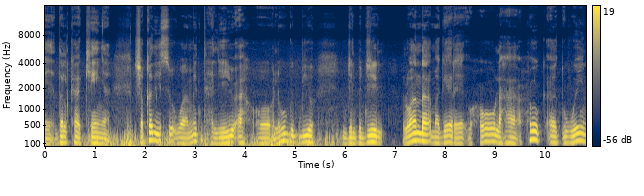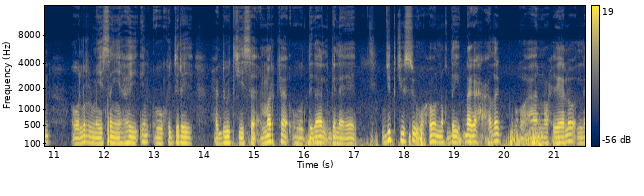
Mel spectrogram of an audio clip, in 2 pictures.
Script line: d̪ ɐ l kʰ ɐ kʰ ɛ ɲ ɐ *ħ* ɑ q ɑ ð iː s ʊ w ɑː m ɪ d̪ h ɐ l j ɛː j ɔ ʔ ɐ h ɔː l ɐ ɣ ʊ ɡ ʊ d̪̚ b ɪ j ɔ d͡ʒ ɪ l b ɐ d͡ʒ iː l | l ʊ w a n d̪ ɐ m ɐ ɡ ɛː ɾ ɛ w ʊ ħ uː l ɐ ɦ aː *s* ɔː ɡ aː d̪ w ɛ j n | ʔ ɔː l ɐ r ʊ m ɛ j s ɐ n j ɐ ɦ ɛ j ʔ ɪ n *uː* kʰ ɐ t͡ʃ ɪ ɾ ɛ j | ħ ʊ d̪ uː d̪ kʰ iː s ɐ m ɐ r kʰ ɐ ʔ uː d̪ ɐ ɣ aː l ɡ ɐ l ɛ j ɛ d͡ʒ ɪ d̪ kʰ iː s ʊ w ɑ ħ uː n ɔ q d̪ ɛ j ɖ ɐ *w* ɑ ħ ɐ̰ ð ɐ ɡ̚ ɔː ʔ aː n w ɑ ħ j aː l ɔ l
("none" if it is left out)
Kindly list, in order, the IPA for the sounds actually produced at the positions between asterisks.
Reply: ʃ, ħ, uː, ɣ

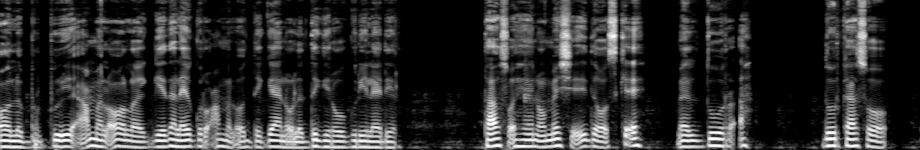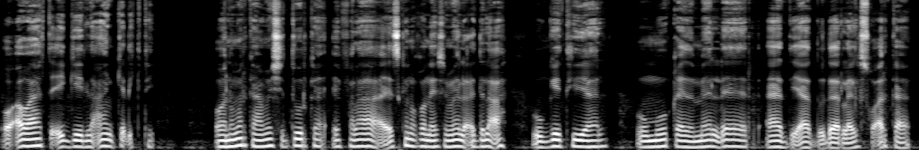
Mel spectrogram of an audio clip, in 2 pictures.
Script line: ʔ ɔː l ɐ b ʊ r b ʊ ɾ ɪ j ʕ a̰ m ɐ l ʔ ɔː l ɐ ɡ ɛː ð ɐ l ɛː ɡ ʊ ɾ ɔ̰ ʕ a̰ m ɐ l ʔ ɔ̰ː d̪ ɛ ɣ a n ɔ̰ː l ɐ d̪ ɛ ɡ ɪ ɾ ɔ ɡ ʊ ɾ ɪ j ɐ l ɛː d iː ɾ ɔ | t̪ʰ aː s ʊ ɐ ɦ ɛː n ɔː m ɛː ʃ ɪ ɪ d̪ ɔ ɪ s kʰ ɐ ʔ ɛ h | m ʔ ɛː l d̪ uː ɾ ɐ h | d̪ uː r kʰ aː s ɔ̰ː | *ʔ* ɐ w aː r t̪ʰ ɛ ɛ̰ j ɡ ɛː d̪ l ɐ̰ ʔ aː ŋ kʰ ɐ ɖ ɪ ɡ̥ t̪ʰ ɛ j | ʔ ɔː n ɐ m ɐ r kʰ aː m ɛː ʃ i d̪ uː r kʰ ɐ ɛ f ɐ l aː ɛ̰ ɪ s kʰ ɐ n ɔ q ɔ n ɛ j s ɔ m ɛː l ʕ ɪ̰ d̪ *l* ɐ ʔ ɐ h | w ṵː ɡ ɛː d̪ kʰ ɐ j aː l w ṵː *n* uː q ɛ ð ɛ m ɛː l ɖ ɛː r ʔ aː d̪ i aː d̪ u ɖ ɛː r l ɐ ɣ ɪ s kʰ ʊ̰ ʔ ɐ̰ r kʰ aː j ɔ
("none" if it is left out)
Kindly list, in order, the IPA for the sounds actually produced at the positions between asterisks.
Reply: ʔ, l, m

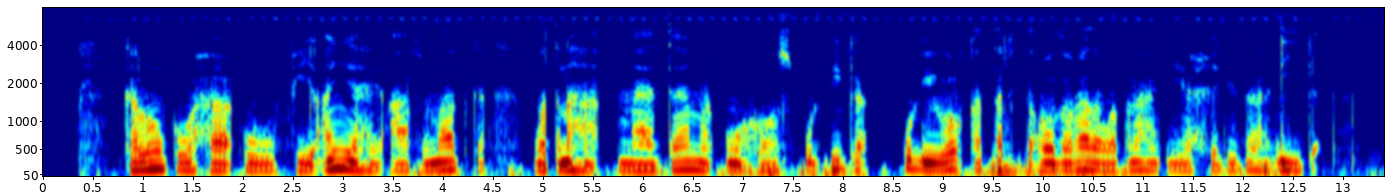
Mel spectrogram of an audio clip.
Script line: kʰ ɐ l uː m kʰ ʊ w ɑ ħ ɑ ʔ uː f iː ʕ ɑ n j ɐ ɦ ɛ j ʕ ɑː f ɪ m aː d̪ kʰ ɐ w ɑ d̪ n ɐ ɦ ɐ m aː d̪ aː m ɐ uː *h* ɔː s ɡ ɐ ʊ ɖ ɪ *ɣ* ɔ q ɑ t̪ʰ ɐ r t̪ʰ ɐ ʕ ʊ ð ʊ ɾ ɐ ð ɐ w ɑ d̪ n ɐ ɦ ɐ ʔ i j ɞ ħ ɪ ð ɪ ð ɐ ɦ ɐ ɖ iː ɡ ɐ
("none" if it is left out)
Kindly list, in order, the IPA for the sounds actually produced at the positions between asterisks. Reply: h, ɣ

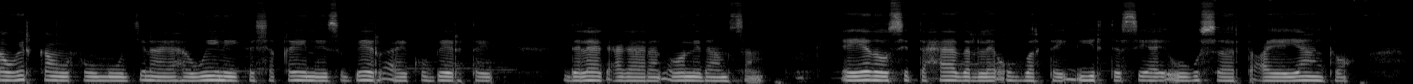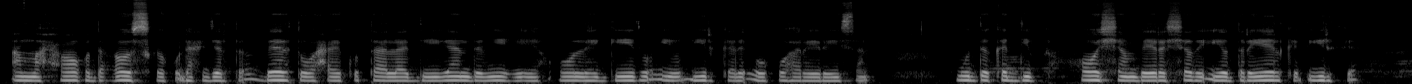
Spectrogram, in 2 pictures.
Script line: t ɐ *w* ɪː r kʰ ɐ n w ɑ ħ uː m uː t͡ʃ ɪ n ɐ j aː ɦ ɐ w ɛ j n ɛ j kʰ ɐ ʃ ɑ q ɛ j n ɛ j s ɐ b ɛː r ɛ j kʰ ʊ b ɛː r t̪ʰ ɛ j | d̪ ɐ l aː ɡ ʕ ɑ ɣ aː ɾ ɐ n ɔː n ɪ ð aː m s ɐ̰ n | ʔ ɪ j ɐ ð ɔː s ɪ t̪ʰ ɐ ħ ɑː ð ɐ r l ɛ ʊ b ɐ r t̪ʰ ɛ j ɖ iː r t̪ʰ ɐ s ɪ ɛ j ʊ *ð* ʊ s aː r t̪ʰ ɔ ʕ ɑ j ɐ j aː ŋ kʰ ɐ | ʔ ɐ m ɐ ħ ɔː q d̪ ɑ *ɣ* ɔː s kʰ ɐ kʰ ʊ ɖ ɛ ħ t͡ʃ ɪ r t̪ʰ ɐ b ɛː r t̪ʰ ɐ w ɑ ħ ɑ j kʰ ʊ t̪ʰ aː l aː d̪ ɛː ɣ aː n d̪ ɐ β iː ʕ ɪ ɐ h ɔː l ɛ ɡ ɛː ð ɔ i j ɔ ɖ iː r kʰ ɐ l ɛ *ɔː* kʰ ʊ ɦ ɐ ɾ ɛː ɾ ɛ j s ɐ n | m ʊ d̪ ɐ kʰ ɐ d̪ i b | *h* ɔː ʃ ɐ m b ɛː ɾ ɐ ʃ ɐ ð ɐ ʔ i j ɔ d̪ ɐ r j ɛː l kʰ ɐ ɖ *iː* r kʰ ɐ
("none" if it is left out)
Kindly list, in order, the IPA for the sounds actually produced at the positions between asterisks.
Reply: w, ɣ, ʕ, ɔː, h, iː

